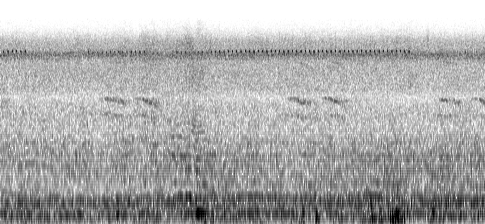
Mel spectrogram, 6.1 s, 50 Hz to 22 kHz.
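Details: Continuous hum of honey bees at a nucleus hive, 19 September 2018, the low drone swelling briefly near the fifth second while a faint high tone runs throughout.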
